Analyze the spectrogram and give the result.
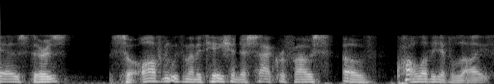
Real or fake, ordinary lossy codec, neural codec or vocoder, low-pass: fake; AAC, 16 kbps; codec, 16 kHz in and 24 kHz out, 0.4 kbps, LongCat-Audio-Codec, four codebook decoder; 7.2 kHz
